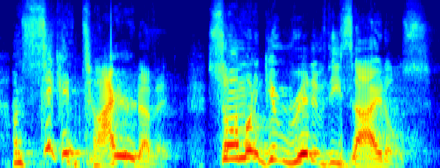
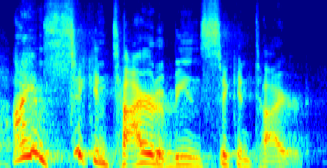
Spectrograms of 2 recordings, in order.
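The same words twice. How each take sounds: First: Fed up, louder. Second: Said in the usual way. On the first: Retold or imitated. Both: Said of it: "we go".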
